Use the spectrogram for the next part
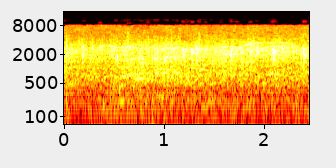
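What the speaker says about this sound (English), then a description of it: "And, of course, the applause follows through." A stadium crowd at Sportsman's Park applauds Stan Musial as he comes up to bat, a steady, dense wash of clapping heard from a distance, even and sustained with no pauses.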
